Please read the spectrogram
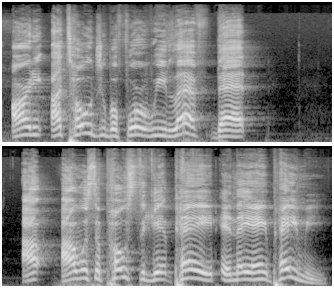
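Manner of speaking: high, loud acted protest; indignant defensive response. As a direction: protest high and loud, as the friend who won't pay. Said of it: "here's their response".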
